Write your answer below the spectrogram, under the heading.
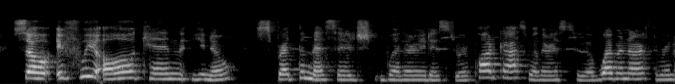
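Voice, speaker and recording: A woman's fairly high voice moves at a moderate speed and shows ordinary pitch variation. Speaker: community college student. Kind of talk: casual chat.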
